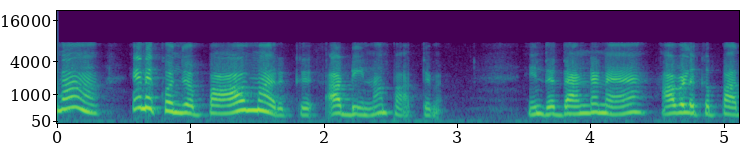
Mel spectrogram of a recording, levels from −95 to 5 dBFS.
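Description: No faults are audible in this speech, which is carried over G.722 wideband telephone coding at what sounds like 48 kbit/s, with nothing above about 7.7 kHz and the light added noise that coding leaves in both bands.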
